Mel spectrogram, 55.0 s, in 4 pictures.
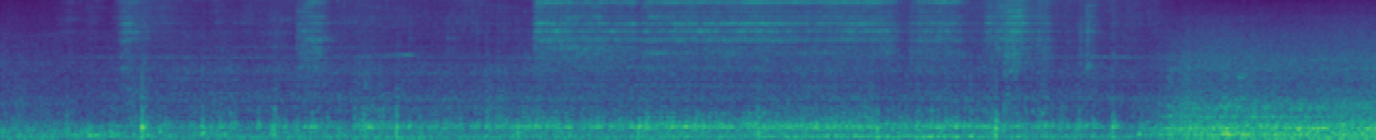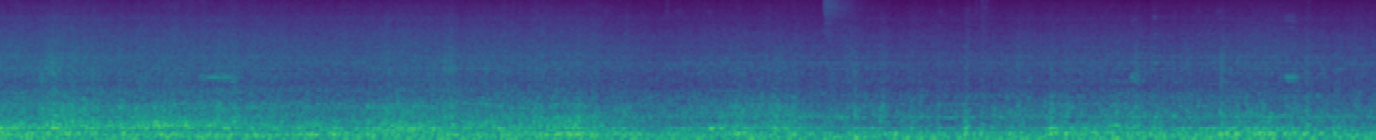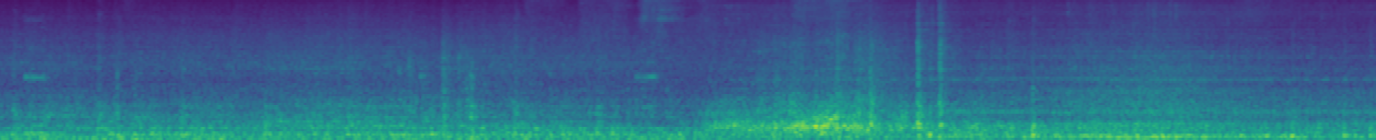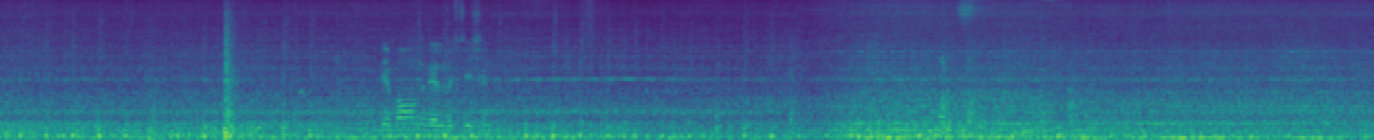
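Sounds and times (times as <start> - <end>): train wheels on track: 0.0 - 55.0
train wheels squealing: 0.6 - 11.6, 15.8 - 16.2, 33.4 - 34.4.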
